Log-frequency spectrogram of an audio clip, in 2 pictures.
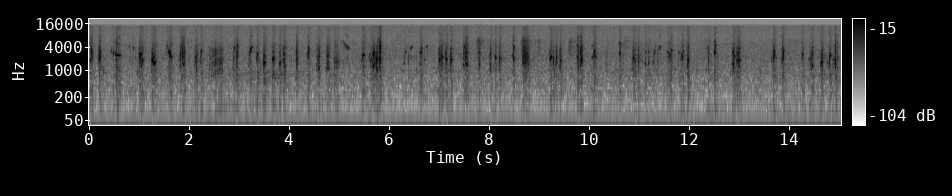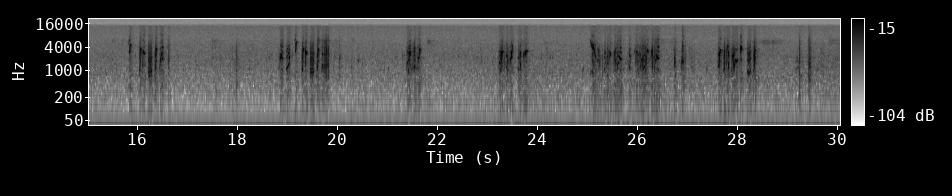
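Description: Bulbuls calling in quick runs of short, sharp chirps. The chirps come densely for about the first fifteen seconds, then in separate bursts a second or two apart.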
